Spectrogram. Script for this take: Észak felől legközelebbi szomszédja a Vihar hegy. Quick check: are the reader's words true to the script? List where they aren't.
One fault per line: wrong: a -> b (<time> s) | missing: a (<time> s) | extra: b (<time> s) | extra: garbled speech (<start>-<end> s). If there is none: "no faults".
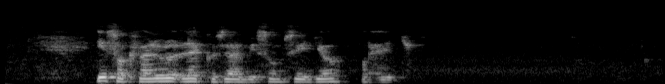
missing: Vihar (3.7 s)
